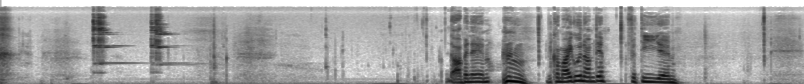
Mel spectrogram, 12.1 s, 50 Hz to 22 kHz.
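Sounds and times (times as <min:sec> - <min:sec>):
glasses clinking in a toast: 0:01.4 - 0:02.9
speech: 0:06.8 - 0:10.3.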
